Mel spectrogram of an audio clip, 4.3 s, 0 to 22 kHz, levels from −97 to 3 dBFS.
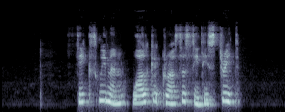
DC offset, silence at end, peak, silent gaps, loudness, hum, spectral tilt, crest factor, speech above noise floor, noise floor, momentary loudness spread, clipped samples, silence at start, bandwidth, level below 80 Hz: under 0.1%; 0.7 s; -6 dBFS; none; -21 LUFS; none; -3.5 dB/octave; 16 dB; 55 dB; -76 dBFS; 7 LU; under 0.1%; 1.15 s; 10 kHz; -74 dBFS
